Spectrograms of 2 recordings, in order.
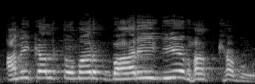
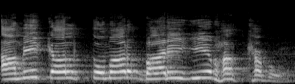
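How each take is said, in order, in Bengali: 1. বাড়ি শব্দে জোর দেওয়া হয়েছে। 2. বাড়ি শব্দে জোর দেওয়া হয়েছে।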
